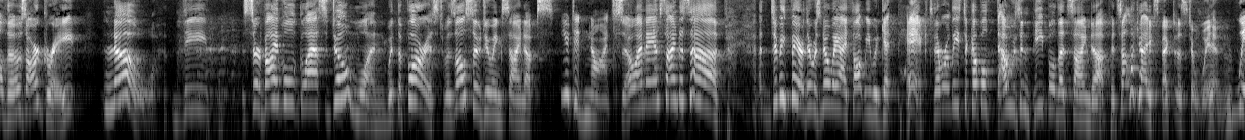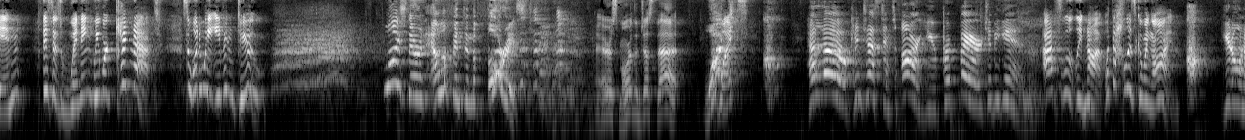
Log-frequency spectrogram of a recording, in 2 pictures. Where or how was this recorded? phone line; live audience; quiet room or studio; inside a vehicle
live audience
